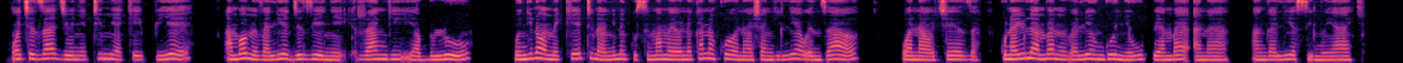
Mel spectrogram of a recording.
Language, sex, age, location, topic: Swahili, female, 18-24, Kisii, government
